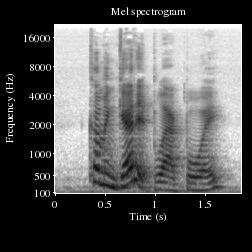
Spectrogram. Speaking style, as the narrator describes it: taunted

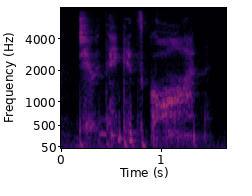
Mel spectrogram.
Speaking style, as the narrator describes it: Harry whispered

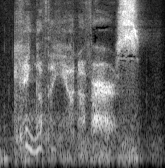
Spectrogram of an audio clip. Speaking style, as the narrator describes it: he whispered

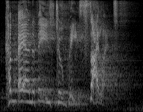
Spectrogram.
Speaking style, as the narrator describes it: With hard faces, spat out the order

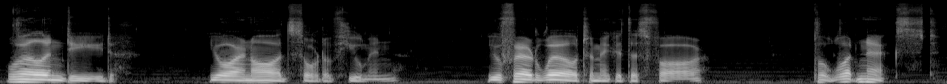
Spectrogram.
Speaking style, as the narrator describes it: Tarkus paused, letting out a long sigh as though bored

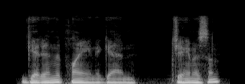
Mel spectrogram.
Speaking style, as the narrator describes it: said Bell coldly

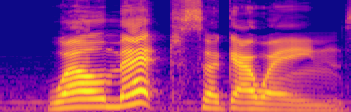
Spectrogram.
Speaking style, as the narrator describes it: said a big, booming voice

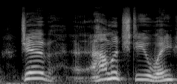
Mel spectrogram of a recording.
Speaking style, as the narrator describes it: she hollered down the tunnel

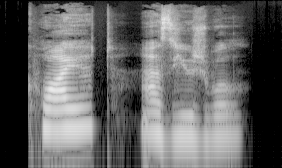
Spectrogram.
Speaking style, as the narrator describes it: Durkane replied with a sigh

